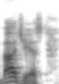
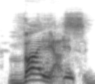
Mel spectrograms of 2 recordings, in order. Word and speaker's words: Vagias: If it's Greek, it's Vagias, and if it's Latino, it's Vayas.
